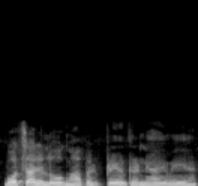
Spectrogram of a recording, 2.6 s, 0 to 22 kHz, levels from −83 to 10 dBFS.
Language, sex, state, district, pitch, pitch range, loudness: Hindi, female, Delhi, New Delhi, 230 Hz, 220-260 Hz, -15 LUFS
